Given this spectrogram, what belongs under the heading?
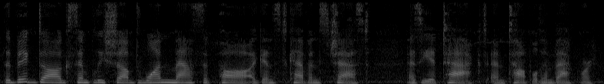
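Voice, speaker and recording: A woman narrating an audiobook in an even, measured reading. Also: lowish voice, a little hiss or hum.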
